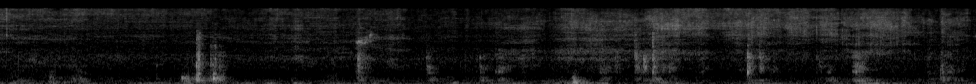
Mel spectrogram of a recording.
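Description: Mushrooms sizzling as they fry in oil in a pot, stirred with a utensil that knocks against the pot now and then.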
